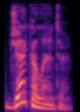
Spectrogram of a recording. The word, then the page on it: jack-o'-lantern: British English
